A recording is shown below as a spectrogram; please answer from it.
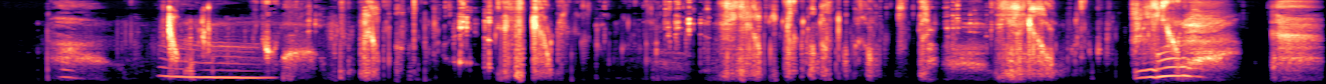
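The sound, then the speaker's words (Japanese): Wet kissing and mouth sounds as sake is passed mouth to mouth: soft smacks, slurps and breathy sighs with a few voiced murmurs, all fairly quiet. “もっとチューしよう。お酒の口移し。”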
